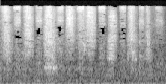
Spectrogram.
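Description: A plastic soil scoop scraping through coarse granite grit (masato) as it is filled for repotting. The grit makes a quick run of short, gritty strokes, about five a second.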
